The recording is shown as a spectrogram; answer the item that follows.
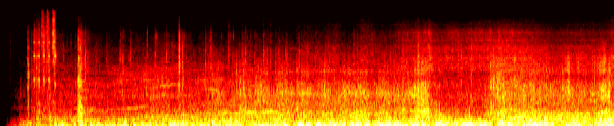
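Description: Wind buffeting the action-camera microphone as a Specialized Turbo Levo electric mountain bike rolls fast down a dirt trail, with a low rumble and light clicks and rattles from the bike over the ground and a few sharp ticks in the first seconds.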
